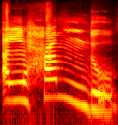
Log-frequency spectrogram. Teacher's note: ہا یہ حلق کے درمیانی حصے سے ادا ہوتا ہے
